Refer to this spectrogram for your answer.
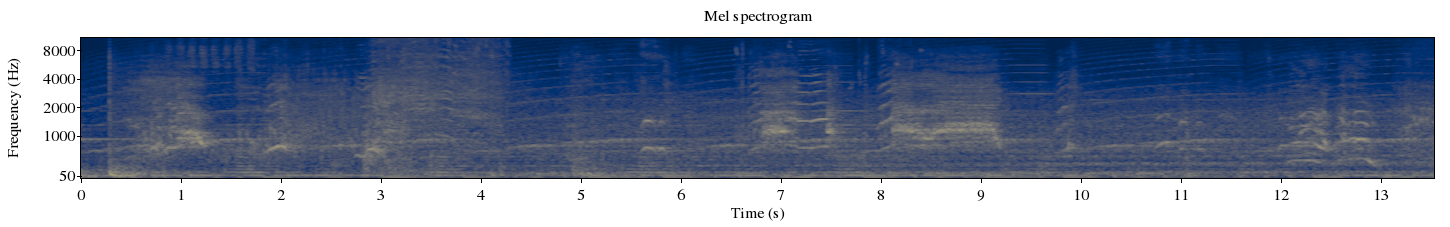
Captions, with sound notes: No! [screaming] Help me. Lara, move.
